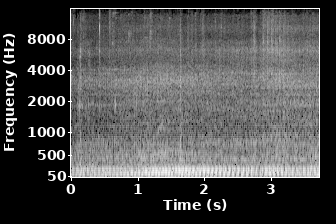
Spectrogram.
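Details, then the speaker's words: Yamaha golf cart engine after carb bowl and top jet drain and flush, running without choke: low uneven chugging that labours and dies beyond about half throttle; needs fuel mixture tuning, mixture screw set too rich. "but if you give it it's funny it's like as soon as you give it more than about half throttle it dies out they just need a little bit of tuning on the um fuel [Music] mix"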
